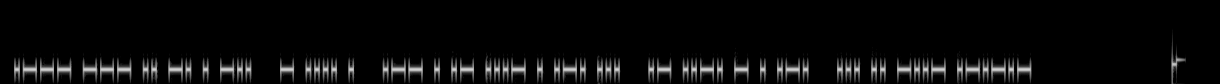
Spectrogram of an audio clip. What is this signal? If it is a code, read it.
Morse code, heard as a keyed tone, about 28 wpm, 700 Hz. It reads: JOINED THE WEAVERS AFTER SIX.
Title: Pangram Challenge v2 - 28wpm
